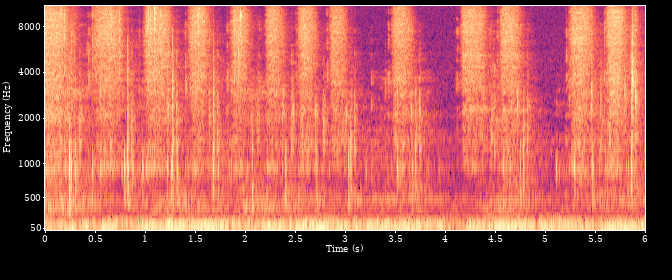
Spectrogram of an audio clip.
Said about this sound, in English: Let's go ahead and give this a spray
